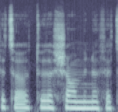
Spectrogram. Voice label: "siom", Welsh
